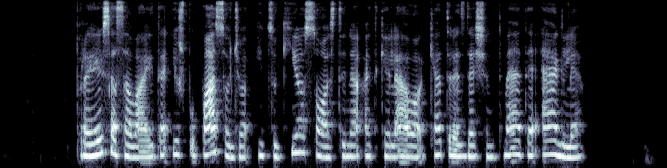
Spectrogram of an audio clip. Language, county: Lithuanian, Kaunas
